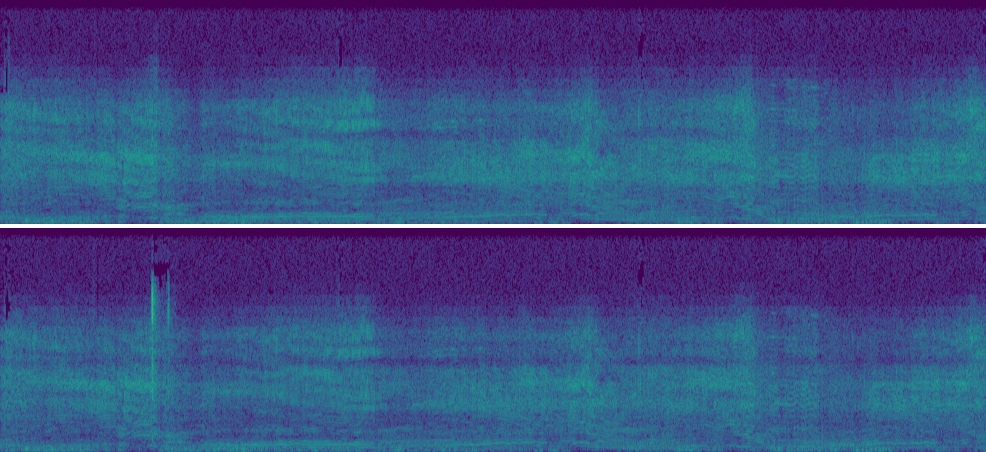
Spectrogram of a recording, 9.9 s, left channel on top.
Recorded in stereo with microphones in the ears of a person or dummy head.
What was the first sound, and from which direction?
A motorcycle, 10° left (ahead or behind).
